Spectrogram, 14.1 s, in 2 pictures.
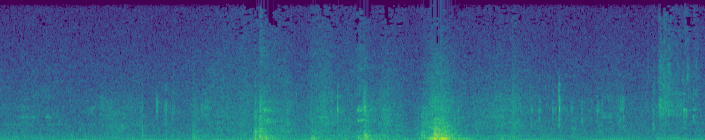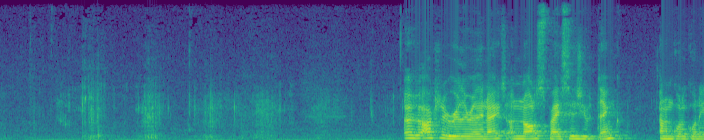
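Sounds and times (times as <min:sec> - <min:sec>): crunchy sandwich chewing: 0:05.3 - 0:11.0.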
